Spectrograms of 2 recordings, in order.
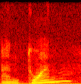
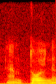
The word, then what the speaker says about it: Antoine: texto El Principito eh se pronuncia antoan de ser exer en ningún momento es Antoine porque es francés se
